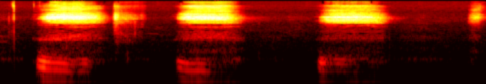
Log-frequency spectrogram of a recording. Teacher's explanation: observe the vibrating nature of the sound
